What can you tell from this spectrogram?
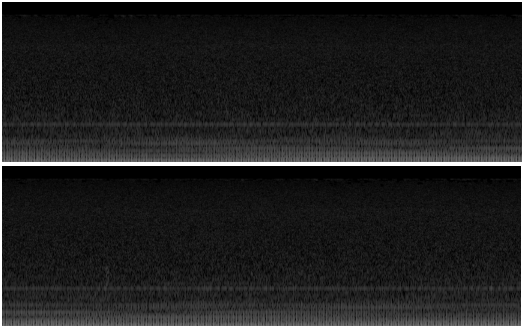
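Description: Steady electrical hum with a row of overtones, under an even hiss. It is the soundtrack's background noise only, with no speech or other sound.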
